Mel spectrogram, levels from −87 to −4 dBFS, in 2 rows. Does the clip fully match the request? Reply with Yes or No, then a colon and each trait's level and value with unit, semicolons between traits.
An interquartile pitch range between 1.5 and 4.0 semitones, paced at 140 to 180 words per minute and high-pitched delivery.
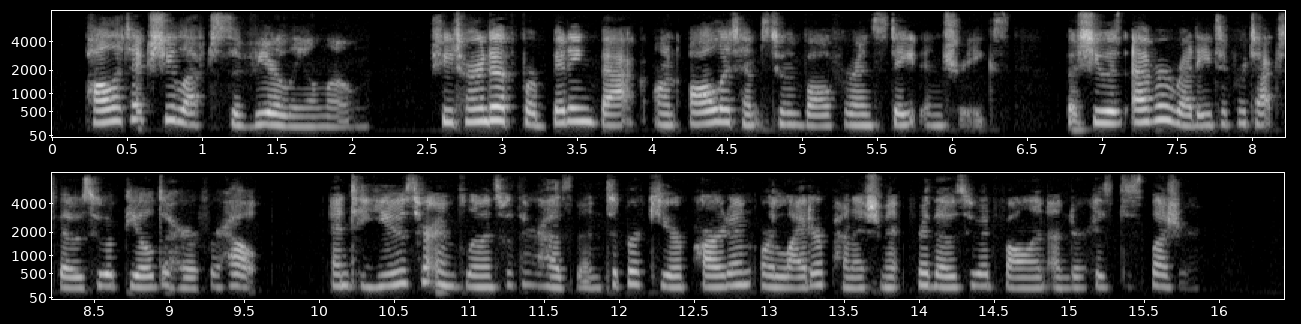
No: average, 3.2 semitones; average, 200 wpm; high, 235 Hz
